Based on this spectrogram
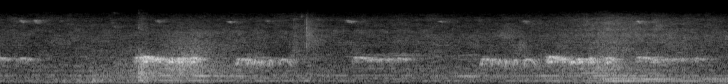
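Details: Wild zebra dove that has come visiting, giving a series of short, purring, trilled coo phrases in quick succession, some louder and fuller than others, with faint high chirps from other birds in the background.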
